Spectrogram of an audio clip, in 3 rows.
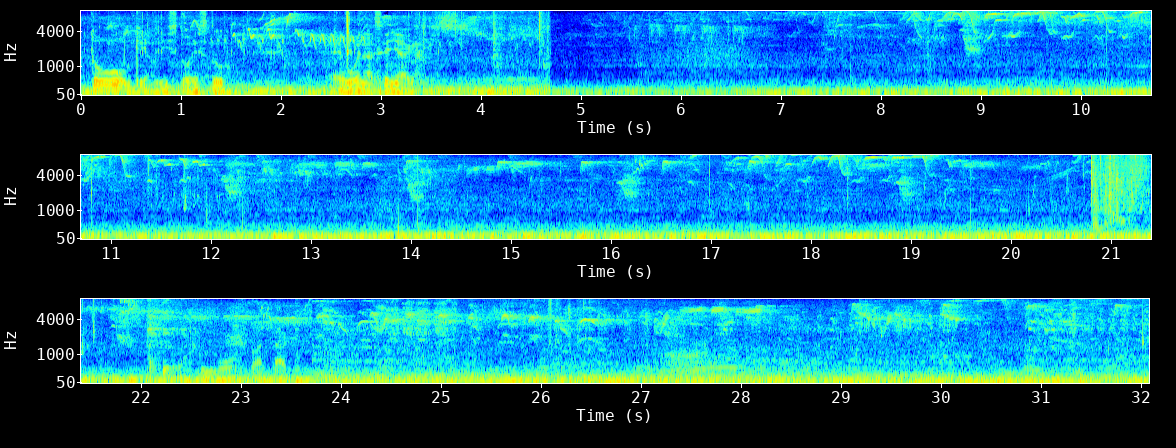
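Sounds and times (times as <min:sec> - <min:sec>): small birds chirping: 0:00.0 - 0:32.0
low rumble: 0:21.5 - 0:32.0.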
